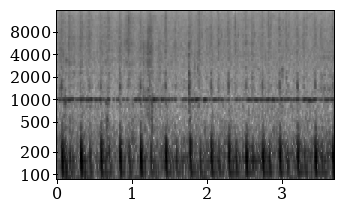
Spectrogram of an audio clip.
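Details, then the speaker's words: Hyundai Accent rear suspension knocking on bumps at low speed, right wheel: dull regular thumps about four per second under faint hum; cause worn rear sway bar bushings, not the rear strut already replaced. "да это тоже самый столько был который у нас тут по кочкам едешь медленно удара тык тык тык тык на столе в эту правое колесо да это он и есть"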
